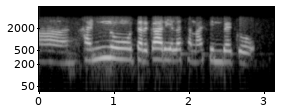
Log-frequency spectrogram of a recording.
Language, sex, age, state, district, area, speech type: Kannada, female, 45-60, Karnataka, Tumkur, rural, conversation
